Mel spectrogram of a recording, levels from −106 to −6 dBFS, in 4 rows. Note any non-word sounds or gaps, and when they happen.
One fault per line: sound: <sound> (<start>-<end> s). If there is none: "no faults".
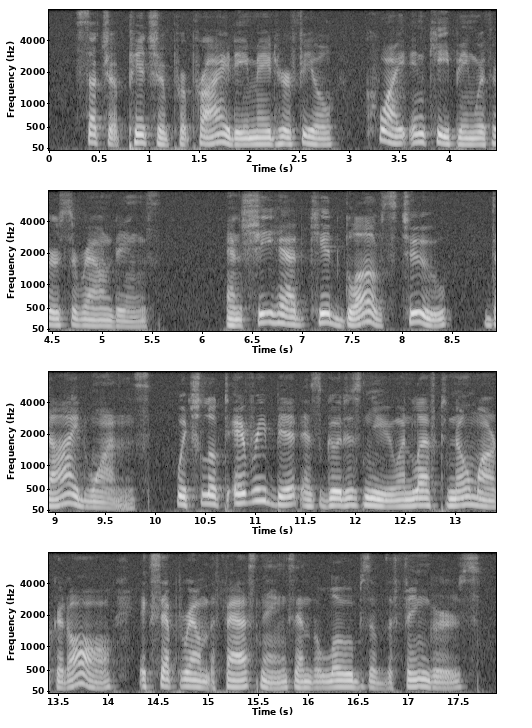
no faults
